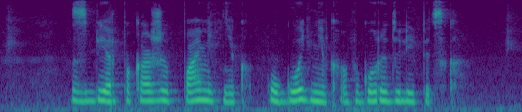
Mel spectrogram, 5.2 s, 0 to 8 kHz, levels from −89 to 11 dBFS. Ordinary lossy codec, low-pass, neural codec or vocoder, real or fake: none; none; codec, 16 kHz, 2 kbps, FunCodec, trained on Chinese and English, 25 frames a second; fake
